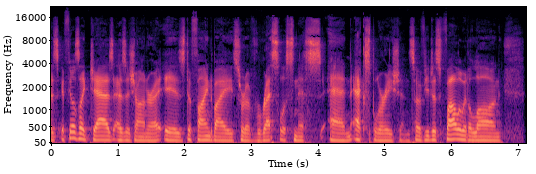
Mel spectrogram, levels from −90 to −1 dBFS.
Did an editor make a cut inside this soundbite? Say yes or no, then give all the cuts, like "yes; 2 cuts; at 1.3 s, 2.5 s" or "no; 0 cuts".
no; 0 cuts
